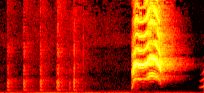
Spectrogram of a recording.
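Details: Indian ringneck parakeet kept indoors as a pet, eager to play with an iPad, gives one loud harsh squawk after a run of five soft clicking taps, with a woman talking to it in a small room.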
